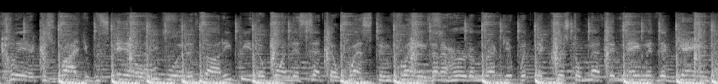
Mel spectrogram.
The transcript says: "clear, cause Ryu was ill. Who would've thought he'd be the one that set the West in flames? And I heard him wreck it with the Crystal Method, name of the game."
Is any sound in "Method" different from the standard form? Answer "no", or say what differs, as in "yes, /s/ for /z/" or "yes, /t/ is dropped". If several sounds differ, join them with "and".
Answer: no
